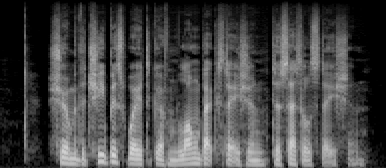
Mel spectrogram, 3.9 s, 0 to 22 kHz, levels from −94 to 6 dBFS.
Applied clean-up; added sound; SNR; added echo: none; none; none; none.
